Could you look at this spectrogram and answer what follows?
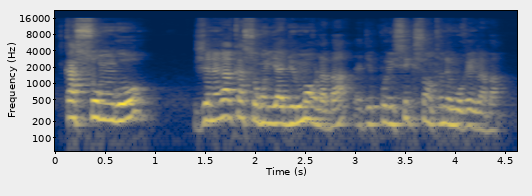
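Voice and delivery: ordinary talk, nothing marked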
